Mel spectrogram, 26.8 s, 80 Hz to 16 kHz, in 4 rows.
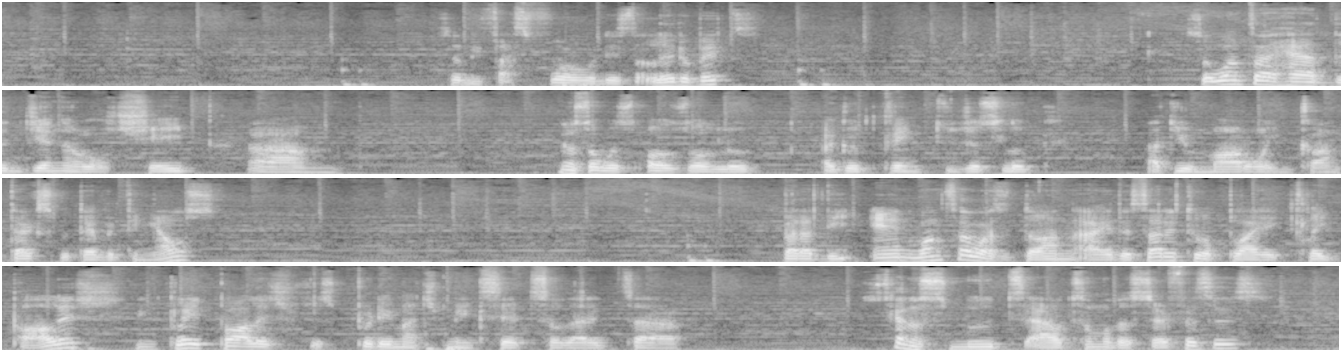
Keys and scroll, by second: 0.2 ctrl+z, 13.2 b, 19.8 ctrl+z, 22.2 ctrl+z.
